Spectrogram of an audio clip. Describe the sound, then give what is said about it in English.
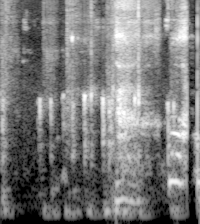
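Rapid typing on a mechanical computer keyboard while looking something up, a quick run of sharp clacking keystrokes that quickens into a dense flurry near the end. “I like the clickety clacking atmosphere. The manual keyboard.”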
